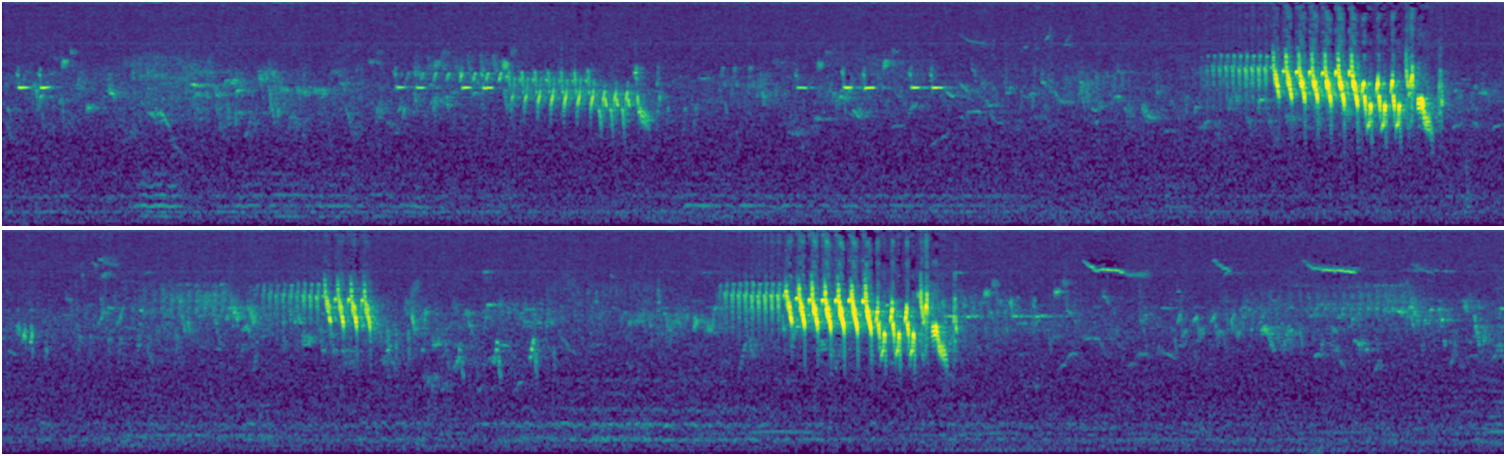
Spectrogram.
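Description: A songbird singing loud, rapid trilled phrases, each about two seconds long, twice about ten seconds apart, with quieter trills and calls between.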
